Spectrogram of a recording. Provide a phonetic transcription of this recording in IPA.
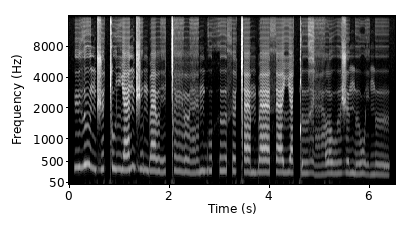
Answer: y ð ɯ n d͡ʒ ø ǀ u ʎ æ n d͡ʒ e̤ m b æ β e̤ ǀ æ̤ β æ̤ m b u h ɯ θ ø ǀ æ m b æ θ æ ʎ æ ǃ ɯ ɣ æ̤ lˠ u β ɯ ʒ ø ŋ ɯ w e̤ ŋ ɯ

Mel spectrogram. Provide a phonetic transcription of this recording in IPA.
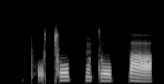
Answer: pʰ o̰ ǀ o pː õ t o pː a

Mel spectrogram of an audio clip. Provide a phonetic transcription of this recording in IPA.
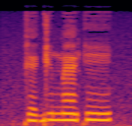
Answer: k e˨ ɡ i˧ m ɛ̃˧ k ĩ˦

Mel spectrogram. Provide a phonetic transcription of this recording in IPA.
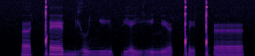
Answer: ɐ˨ ǃ ɛ˦ bʲ o˨ ʎ i˦˨ pʲ ɛ˨ j i˨ lʲ œ˨ ǃ ɪ˨ ǃʼ œ˦

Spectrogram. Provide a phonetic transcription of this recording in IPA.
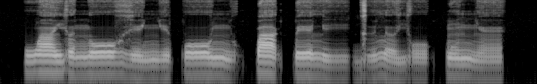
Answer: w ã˦ j ə˧ n oː˧ ɣ e˨ ɲ e˨ p oː˧ ɲ o˨ k͡p a˦˨ k͡p e˧ l iː˨ ɡ ɨ˨˦ l ə˨ j oː˨ k͡p ũ˦ ɲ ɛ̃˧

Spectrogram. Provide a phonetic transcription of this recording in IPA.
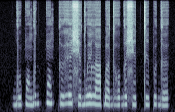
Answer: ɡ u˧˥ p ɔ̃˧˥ ɡ u˥ d pː õ˥ kː ɨ˧˥ ɦ e˥ ɕ ɘ˧˥ d w e˥ l a˧˥ ɓ ɐ˧˥ dʱ o˧˥ ɡ ɐ˥ ɕ i˧˥ tː i˧˥ p ɨ˥ ɡ ɘ˧˥

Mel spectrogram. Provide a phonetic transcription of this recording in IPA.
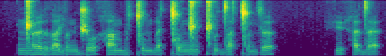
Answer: ŋ͡ǁ œ r a j ʊ n d͡ʒ o h a m b u ǀ u m b æ ǀ o ŋ͡ǁ o ǁ u d a ǀ ʊ n z œ | h y h æ d æ

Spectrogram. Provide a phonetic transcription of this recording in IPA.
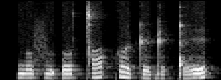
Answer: w o f u ʔ o ǀ ɔ k o ʈ ø ɖ ø ǃ ø

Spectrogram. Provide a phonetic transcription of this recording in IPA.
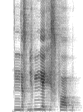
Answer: nʲ ɒ s bʲ ɔ b mʲ æ fʲ ɒ s f ɔ b

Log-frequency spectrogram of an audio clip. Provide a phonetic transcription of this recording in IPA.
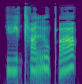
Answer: vʲ æ ɡ tʰ ɑ r o pʼ ɑ

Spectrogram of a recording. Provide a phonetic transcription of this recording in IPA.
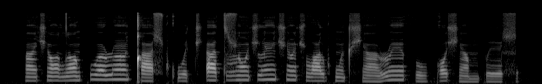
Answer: ã˩ ʃ ɔ̃˨ dˤ ũ˨ kʷ œ˥ ɹ œ̃˥ ǃ a˩ ɬ kʷʼ œ˩ t͡ʃʼ a˦ t ɮ ɔ̃˦ ʃ l ẽ˥ ʃ œ̃˦ ʃ ðˤ ɜ˨ l kʷ œ̃˨ t ʃ ã˩ ɹ ẽ˥ θ u˩ ɡ ɔ˦ ʃ ã˩ m p e˩ ɬ

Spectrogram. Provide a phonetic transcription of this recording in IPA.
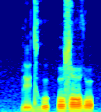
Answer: ɾ ḛ dʱ ʊ | ʉ zˤ eː ðˤ o

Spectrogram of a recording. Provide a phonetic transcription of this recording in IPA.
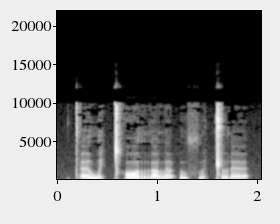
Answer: tʼ ɜ w ɪ ǀʰ ɔ r ɒ l ʌ ʔ ʊ sʷ ɜ ǁ ʊ ɾ ɜ

